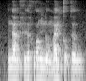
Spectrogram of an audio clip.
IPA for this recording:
n a˧ m h ɨ˨˦ ə̯ h w ɔ˧ ŋ n o˨˩ m a˧ j k o˨˩ k ə˧ w

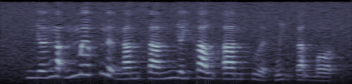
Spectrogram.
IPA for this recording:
ɲ əː˨˦ ŋ a̰˧˥ n m əː˦˥ p̚ n ə̰ː˧˨ ŋ a˧ n s a˨˦ n ɲ ə˨˦ j f a˧ w ʔ a˧ n k u˧˩ ə̯ h w ḭ˧˨ ŋ ɗ a̰˧˨ w m ɔ˨˩ t̚

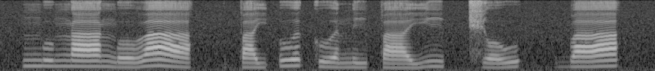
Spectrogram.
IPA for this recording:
ŋ u˧ ŋ aː˧ ŋ o˩ ʋ aː˥˨ | p a˩ j ʔ u˧˥ ə̯ k u˧˩ ə̯ n i˩˧ p aː˩ j iː˥˨ p̚ t͡ɕ o˩˧ w | b aː˧˥

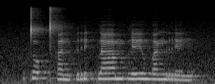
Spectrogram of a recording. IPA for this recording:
t ɔ˥˩ ʔ tʰ a˨˩ n p r e˥˩ k̚ l aː˥˩ m p l eː˥˩ w a˥˩ ŋ r e˨˩ n

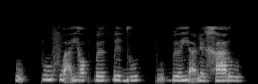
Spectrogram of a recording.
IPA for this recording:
ṵ pː u f w a̰ j ɔ k͡p ø k͡p ɪ d̪ u pː ṵ ɓ ø j a̰ ɳ ɪ x a ɾ u

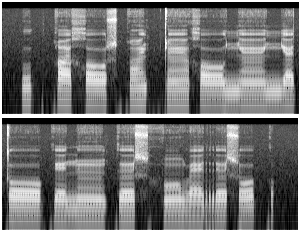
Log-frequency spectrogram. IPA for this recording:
ʊ k q æ χ ɔː ɬ q æ̃ k ʈ æ̃ χ ɔː ɲ æ̃ː ɲ æ t ɔː k ɛ n ə̃ː k ɜ ɬ h ɔ̃ β æ r ɜ ɬ ɔ k

